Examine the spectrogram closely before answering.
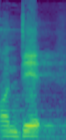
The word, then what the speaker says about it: On Dit: So On D, it's not pronounced On Dit, it's pronounced On D, even though that's how it's written.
